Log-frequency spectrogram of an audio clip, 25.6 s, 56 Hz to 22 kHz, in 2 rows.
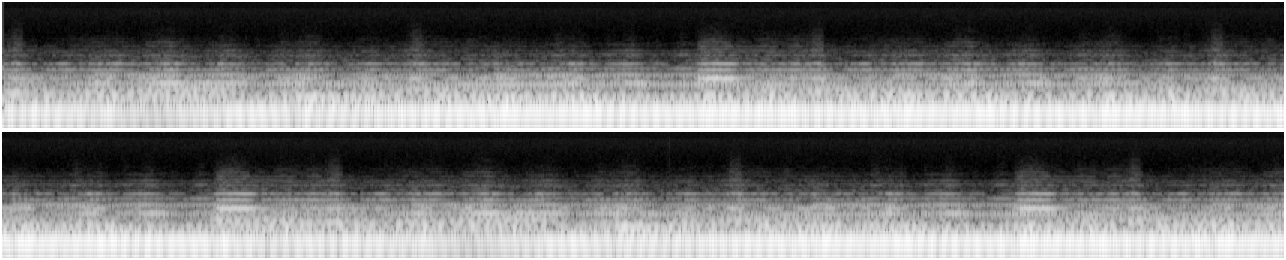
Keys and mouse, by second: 0.6-2.0 drag, 2.6-4.1 drag, 10.7 click, 12.5 click, 13.9-14.3 alt+middle drag, 16.1 ctrl+s, 18.1 click, 20.2 click, 22.8-24.8 drag.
